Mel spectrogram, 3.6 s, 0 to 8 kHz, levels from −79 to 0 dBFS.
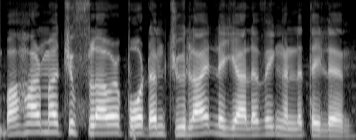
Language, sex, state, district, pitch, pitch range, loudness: Wancho, male, Arunachal Pradesh, Longding, 155 Hz, 135-170 Hz, -14 LUFS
